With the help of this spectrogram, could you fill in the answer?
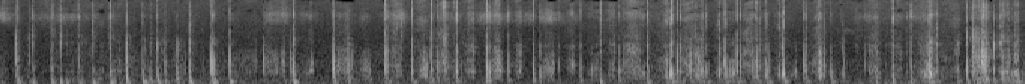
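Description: Long nails tap rapidly on the side of a small, hollow, pink faux leather heart purse. The result is a steady run of quick, dry, hollow taps with a soft low thump and almost no ring or brightness.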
